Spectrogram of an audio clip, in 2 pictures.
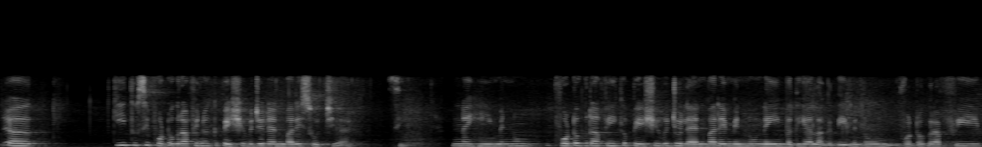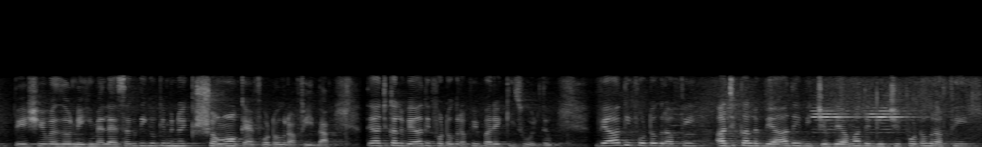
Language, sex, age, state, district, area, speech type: Punjabi, female, 30-45, Punjab, Ludhiana, urban, spontaneous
